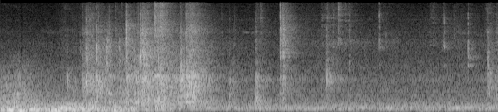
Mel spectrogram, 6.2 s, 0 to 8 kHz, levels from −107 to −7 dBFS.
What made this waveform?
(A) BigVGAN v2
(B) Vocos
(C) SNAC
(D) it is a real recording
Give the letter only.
A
